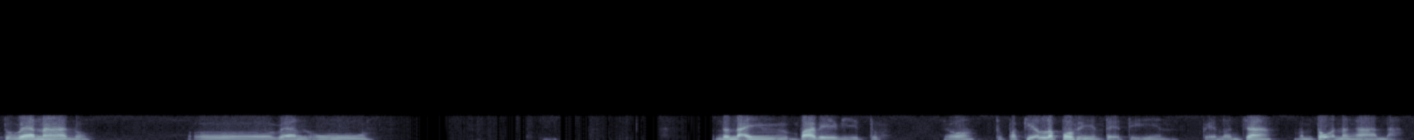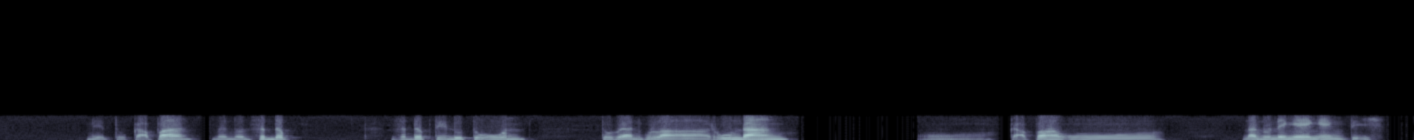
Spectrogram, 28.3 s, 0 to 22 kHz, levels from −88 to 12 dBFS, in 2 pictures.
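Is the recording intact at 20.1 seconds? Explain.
No. At 20.1 seconds, as everywhere in this speech, a gritty hiss rides on the voice, which sounds thin and boxed in: nothing above about 3.9 kHz, and the band runs roughly 150 Hz to 3.7 kHz like a phone line. This is Dialogic VOX ADPCM throughout. Each sample is coded as a 4-bit step relative to the last, which fits a 32 kbps stream at 8,000 samples a second. That coarse stepping leaves plainly audible grainy noise tracking the speech.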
